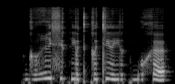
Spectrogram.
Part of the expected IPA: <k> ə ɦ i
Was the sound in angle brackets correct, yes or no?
no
